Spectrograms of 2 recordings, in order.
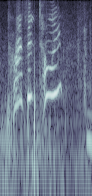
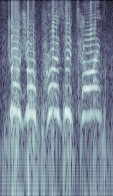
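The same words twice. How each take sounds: First: Put-on very high, drawn-out little-boy voice; eager kid. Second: High, loud, drawn-out sing-out; luring call. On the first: Cousin upstairs hears of presents, high eager squeak. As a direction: squeak it slowly like an excited kid. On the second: Retold or imitated. Teen lures cousin downstairs, high loud calling. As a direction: call it out slowly to lure a child down.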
